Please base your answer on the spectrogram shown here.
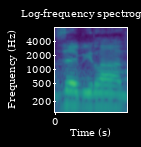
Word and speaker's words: Zebulon: you know i mean zebulon's right next to the oz right yeah yeah that's all right i can tell you one thing and it's pronounced zebulun no zebulon it's debbie lyon down there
